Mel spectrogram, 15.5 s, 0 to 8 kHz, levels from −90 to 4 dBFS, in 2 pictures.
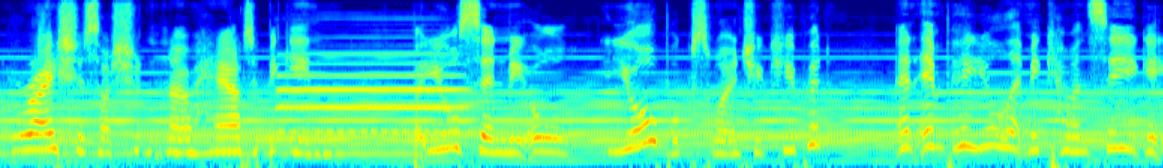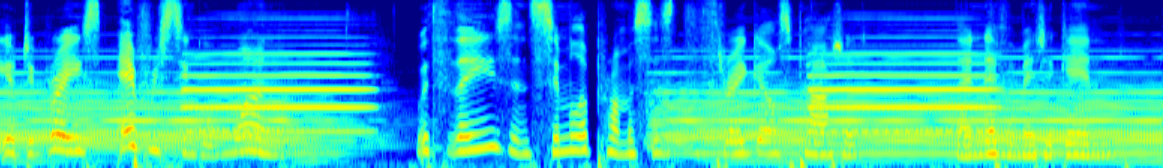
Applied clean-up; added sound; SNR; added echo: none; Wind instrument, woodwind instrument + Organ; 0 dB; none.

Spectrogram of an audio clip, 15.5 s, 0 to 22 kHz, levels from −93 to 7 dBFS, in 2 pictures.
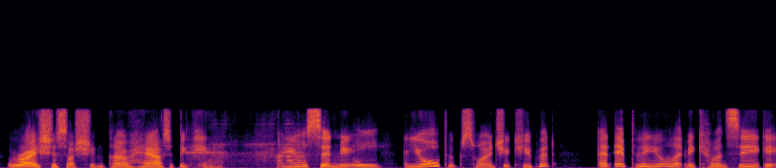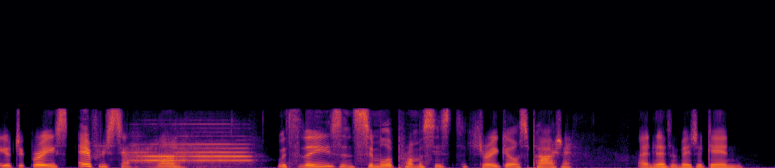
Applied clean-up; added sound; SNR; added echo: neural diffusion model UNIVERSE++.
